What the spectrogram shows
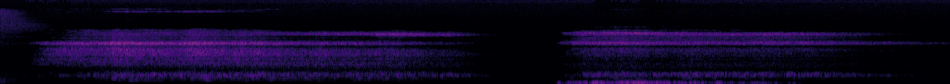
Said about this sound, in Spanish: Lento y suave abre los ojos, pero mantente enfocado enfocada en el sonido de la respiración como si fueran olas del mar. La sensación y el sonido de la respiración tiene que ser una cosa así.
